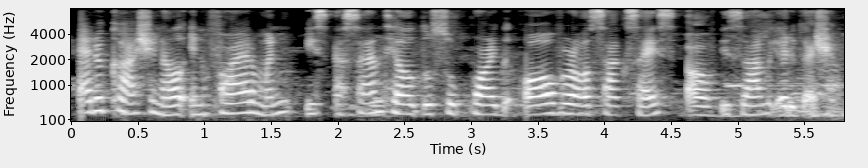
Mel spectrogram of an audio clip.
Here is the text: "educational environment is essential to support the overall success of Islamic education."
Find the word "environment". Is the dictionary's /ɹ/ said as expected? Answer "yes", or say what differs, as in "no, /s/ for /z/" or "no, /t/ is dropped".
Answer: no, /ɹ/ is dropped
